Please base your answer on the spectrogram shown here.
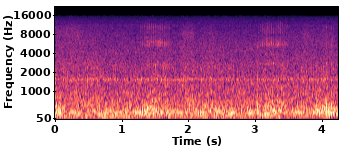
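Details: Heidi, a happy 14-year-old senior cat adopted from the Humane Society of New York City, purring during a massage and reiki session; a steady continuous rumbling purr with soft rhythmic breaths, indoors.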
